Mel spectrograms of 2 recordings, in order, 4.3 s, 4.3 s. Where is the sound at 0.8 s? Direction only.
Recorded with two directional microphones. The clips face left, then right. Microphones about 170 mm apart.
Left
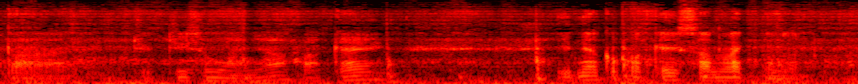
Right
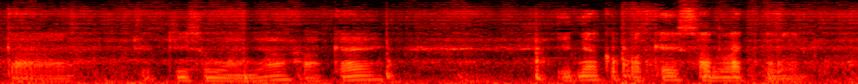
40° right (ahead or behind).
